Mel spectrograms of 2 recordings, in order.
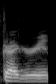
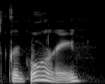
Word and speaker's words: Grigori: It's pronounced Gregory in the anime. That's why he was yelling. – Well, the anime has it wrong. It's Grigori.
